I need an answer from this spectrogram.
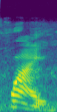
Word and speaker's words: Quay: It's bounced, but it is printed as Quay, Q-U-A-Y, but it's pronounced as Quay, circular quay.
